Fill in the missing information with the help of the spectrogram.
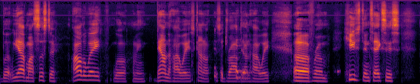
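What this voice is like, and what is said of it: Slight Southern country twang. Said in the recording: “I have a little twang, so I might say that a little country”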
